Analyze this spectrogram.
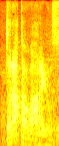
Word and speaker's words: Stratovarius: How do you pronounce in Stratovarius? Finnish. In Finnish is Stratovarius.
